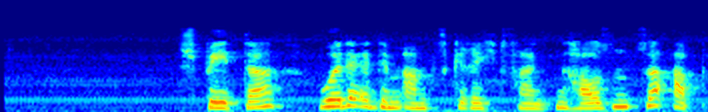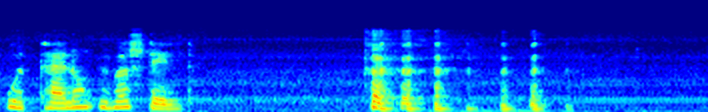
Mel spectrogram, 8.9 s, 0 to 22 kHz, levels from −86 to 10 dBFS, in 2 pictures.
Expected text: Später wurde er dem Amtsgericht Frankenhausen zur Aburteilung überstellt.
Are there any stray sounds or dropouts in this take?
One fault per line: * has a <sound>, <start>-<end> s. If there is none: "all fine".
* has a laugh, 6.7-8.0 s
